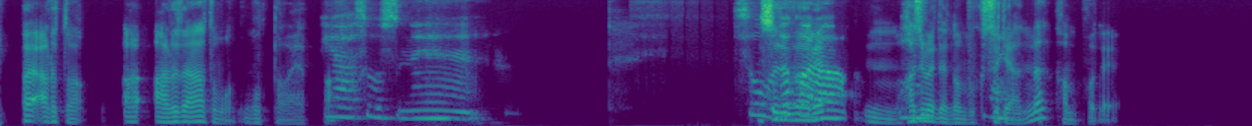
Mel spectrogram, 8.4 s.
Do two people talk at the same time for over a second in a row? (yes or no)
yes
